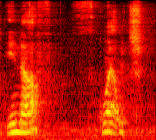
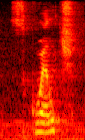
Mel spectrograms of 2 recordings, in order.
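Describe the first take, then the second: First: Slow deliberate squelch. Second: Squelch sound. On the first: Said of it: "Grim just went like". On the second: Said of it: "takes her paw and goes like". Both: Retold or imitated.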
